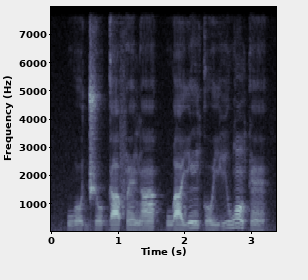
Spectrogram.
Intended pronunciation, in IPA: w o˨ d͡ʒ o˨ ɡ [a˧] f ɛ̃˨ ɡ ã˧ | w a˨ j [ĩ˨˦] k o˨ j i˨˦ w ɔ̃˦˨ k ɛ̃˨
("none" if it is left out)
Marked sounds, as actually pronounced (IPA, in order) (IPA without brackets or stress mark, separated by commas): a˨, ĩ˧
